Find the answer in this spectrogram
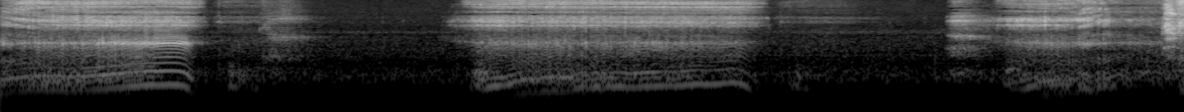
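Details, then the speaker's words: Adult man asleep after drinking, snoring loud enough to be heard across the house: loud, rough snores on each in-breath with quieter out-breaths between; snoring. "can you believe how freaking crazy loud he is I mean I heard it from my bathroom and I'm all the way across the house"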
